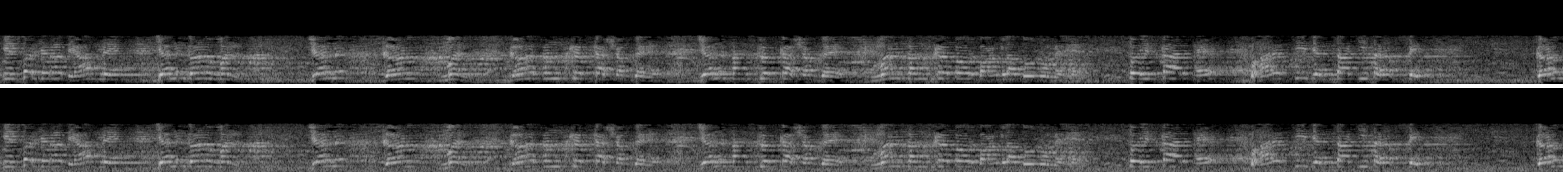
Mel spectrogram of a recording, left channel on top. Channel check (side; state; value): right; noise; rumble, 15 dB below the sound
